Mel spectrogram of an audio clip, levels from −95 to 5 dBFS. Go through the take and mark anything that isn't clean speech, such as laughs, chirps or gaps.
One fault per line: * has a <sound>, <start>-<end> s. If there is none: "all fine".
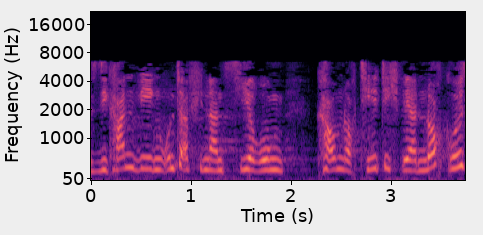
all fine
